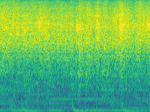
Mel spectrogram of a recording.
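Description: Shrimp sizzle steadily in a hot pan, a constant close crackling hiss with a low hum underneath and no talking.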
